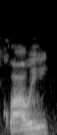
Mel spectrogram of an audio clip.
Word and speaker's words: Qawi: I believe pronunciation is Qawi.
